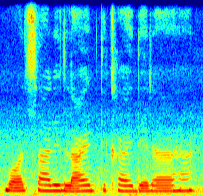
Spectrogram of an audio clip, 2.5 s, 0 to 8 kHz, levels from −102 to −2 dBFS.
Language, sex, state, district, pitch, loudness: Hindi, female, West Bengal, Alipurduar, 230 Hz, -15 LUFS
